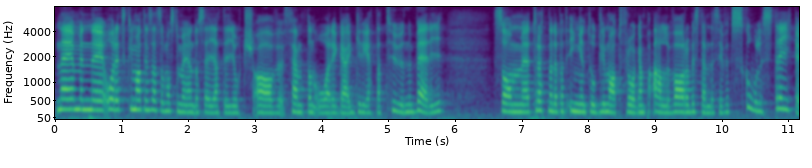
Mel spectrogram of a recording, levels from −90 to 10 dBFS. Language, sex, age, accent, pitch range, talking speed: English, female, 20-39, Swedish, 185-220 Hz, 170 wpm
